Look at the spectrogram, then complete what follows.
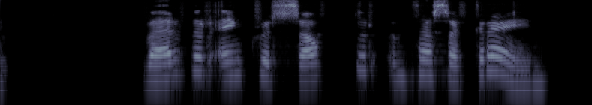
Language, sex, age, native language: Icelandic, female, 40-49, Icelandic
